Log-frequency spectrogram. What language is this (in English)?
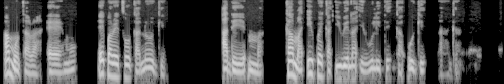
Igbo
